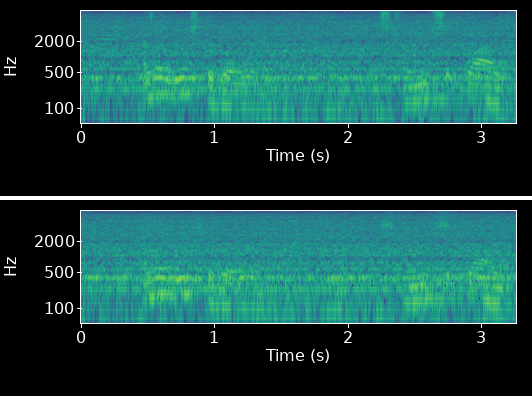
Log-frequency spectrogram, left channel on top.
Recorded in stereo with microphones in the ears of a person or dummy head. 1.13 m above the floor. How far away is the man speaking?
About 4 m.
